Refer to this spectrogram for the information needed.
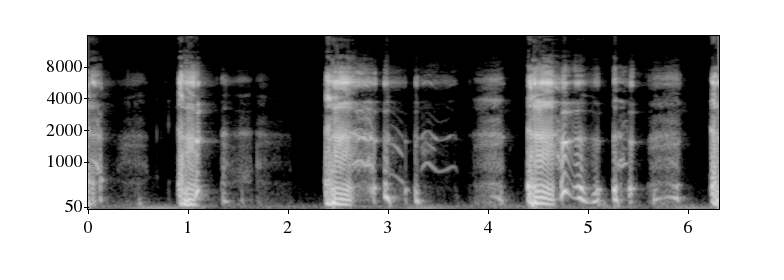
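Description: Several harsh, wet-edged cough bursts with throat clearing, in a quiet room; a lingering cough after illness.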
